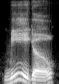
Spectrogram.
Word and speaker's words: Mego: Uh, MIGO, pronounced MIGO, uh, Corp, was started by his father, David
